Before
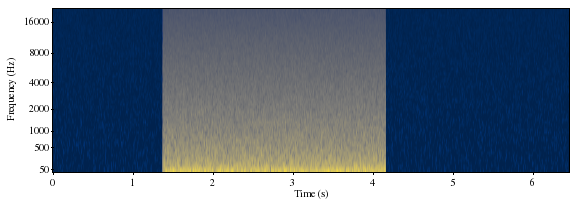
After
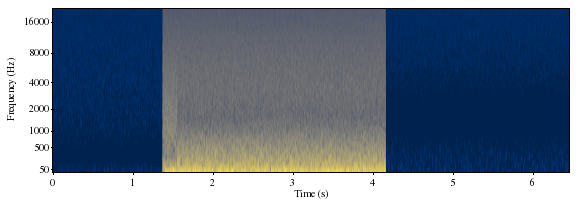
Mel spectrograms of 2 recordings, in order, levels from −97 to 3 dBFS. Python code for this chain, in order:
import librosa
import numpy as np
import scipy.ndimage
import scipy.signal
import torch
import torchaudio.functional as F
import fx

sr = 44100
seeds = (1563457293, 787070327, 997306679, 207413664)

y = fx.peak_eq(x, sr, hz=fx.steps((0.0, 330.0), (1.55, 1500.0)), db=-12.5, octaves=2.0)
y = F.gain(torch.from_numpy(y), 3.0).numpy()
